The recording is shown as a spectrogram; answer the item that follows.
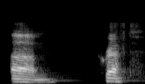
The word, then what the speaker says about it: Kreeft: work on the cross Kreeft says I'm told that's how you pronounce a crap ma Kraft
